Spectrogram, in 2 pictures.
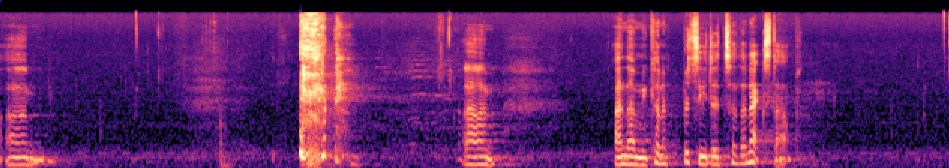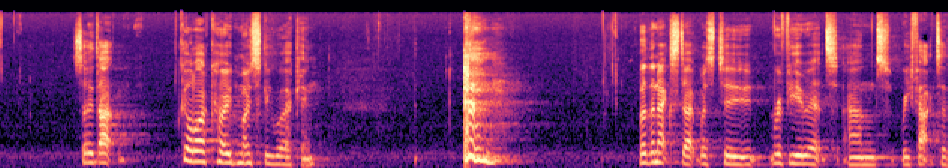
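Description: A woman speaks calmly into a microphone, with pauses.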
